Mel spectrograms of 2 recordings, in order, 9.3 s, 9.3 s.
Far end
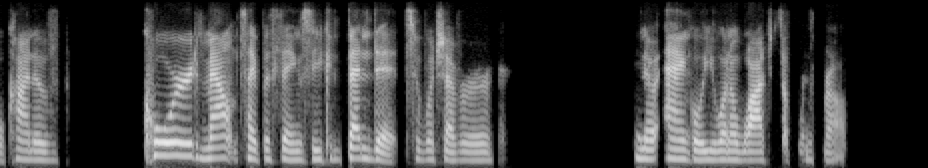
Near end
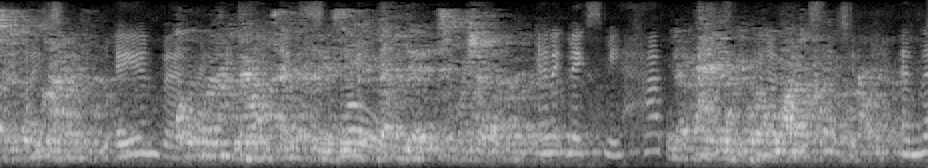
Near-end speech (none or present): present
